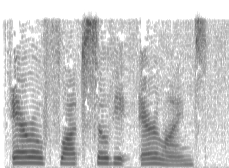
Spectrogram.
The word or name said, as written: aeroflot soviet airlines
